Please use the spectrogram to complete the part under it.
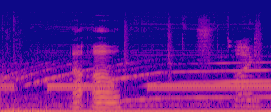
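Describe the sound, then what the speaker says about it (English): A civil defense siren in the Netherlands, sounding its monthly first-Monday test, holds a steady wailing tone in the distance while a person speaks briefly over it. "The first Monday of the new month, they always do the sirens to check if they're working."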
